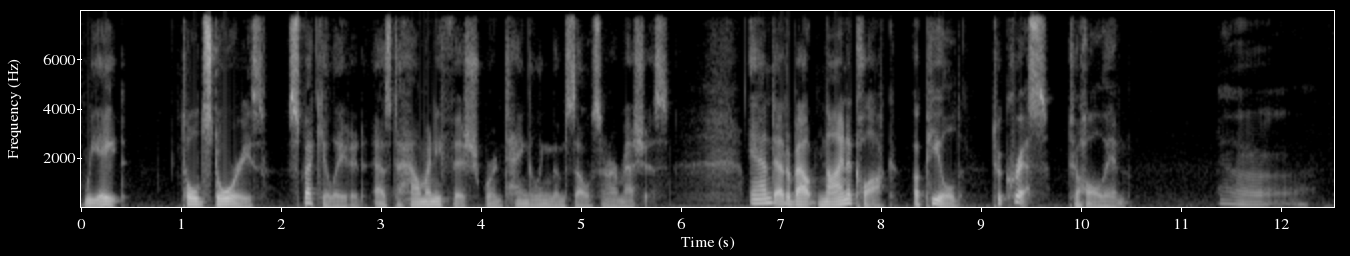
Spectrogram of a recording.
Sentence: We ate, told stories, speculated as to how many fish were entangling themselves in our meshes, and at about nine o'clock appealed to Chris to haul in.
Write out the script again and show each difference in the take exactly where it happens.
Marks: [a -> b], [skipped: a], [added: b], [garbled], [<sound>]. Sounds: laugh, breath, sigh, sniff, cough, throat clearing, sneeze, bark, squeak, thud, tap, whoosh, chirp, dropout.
We ate, told stories, speculated as to how many fish were entangling themselves in our meshes, and at about nine o'clock appealed to Chris to haul in. [sigh]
